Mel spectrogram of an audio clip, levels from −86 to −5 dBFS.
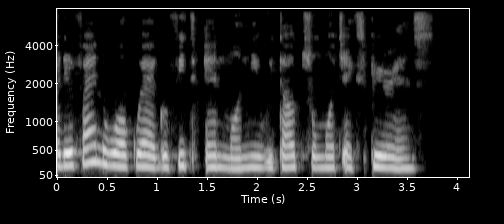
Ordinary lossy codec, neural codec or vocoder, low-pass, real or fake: MP3, 64 kbps; none; 7.2 kHz; real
